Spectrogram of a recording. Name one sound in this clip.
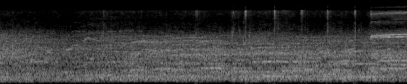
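A volleyball bounces on the floor.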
